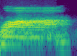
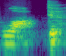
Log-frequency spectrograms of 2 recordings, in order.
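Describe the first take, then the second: First: The word ends early with no D. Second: The final D sound is clearly pronounced. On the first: The speaker calls it wrong. "without that ending on it" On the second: The speaker calls it right. "pronounce all the way to the D sound at the end of walked"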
